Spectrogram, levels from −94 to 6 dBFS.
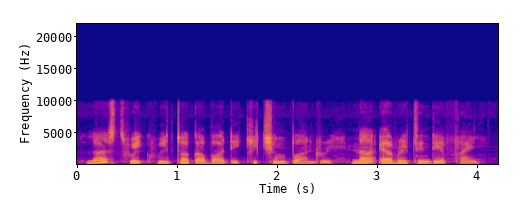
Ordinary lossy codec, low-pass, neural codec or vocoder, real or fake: none; 9.9 kHz; vocoder, 22.05 kHz, 80 mel bands, WaveNeXt; fake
